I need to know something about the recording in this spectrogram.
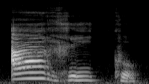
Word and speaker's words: haricot: You cannot hear H whether it's aspirated or mute. It is pronounced haricot. This is one of the very few words that begin with H that is aspirated.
